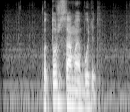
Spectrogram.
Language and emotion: Russian, neutral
